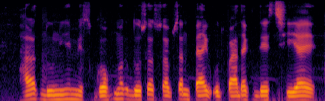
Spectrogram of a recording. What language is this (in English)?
Maithili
